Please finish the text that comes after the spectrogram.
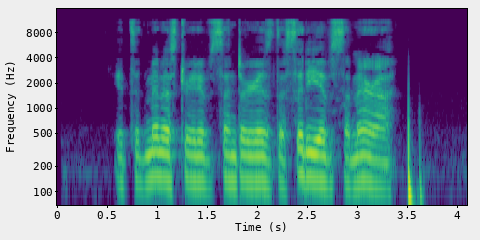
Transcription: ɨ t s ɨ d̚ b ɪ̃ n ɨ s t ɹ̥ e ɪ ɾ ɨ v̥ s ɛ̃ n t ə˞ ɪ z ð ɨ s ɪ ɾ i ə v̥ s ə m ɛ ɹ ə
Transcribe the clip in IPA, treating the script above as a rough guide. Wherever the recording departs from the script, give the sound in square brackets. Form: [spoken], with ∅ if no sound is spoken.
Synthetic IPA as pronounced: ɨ t s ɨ d̚ [m] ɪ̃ n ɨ s t ɹ̥ e ɪ ɾ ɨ v̥ s ɛ̃ n t ə˞ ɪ z ð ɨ s ɪ ɾ i [ʌ] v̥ s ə m ɛ ɹ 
